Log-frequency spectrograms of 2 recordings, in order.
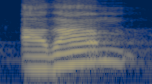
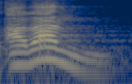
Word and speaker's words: Adam: se escribe igual Edén Adam Adam Adam sabe quién era Adam en español le pusieron Adán pero el nombre original no es con n su nombre original es con m Adam y Qué significa Adam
